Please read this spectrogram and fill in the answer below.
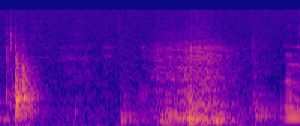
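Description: An electric plug pulled out of a mains socket, with a short click and scrape near the start.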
